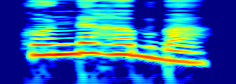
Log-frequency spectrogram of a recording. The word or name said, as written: ಗಂಟುಹುಬ್ಬು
